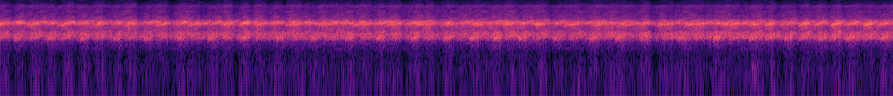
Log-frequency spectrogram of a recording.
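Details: Many frogs croaking together on a summer night in Hongcheon, Gangwon Province, Korea, their rapid overlapping pulses merging into a constant shrill, crackling chorus at even volume.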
